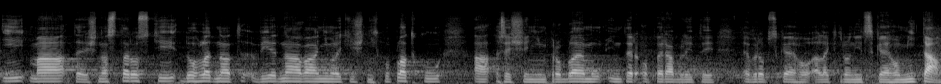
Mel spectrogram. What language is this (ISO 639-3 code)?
ces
